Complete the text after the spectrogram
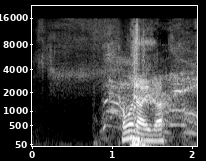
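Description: A zombie growls loudly up close.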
